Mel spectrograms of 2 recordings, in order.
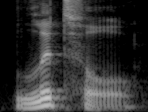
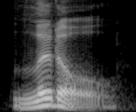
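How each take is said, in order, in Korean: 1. 가운데 T 소리를 또렷하게 살려서 발음합니다. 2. 가운데 T 소리는 약하게 줄여서 넘어갑니다. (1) "영국식으로는" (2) "미국식으로는"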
